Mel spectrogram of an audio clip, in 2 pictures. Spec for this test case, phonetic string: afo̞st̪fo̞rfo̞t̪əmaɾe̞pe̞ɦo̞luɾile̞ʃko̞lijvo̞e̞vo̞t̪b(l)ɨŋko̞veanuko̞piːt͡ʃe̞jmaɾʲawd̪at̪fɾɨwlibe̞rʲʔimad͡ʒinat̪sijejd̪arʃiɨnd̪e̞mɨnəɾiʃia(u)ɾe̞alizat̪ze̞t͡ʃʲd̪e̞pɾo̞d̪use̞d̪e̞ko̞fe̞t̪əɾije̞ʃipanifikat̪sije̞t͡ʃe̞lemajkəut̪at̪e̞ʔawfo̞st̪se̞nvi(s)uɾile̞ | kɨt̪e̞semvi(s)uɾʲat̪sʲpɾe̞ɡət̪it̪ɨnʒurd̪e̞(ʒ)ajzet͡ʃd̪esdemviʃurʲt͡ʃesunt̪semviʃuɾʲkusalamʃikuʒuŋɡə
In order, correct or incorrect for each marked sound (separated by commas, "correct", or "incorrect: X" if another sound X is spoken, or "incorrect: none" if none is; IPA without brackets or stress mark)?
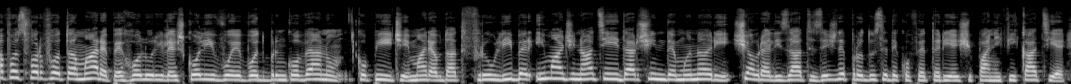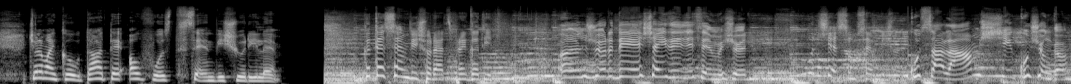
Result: incorrect: ɾ, incorrect: w, incorrect: ʃ, incorrect: ʃ, incorrect: ʃ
